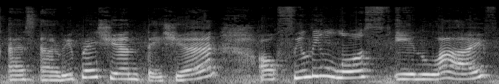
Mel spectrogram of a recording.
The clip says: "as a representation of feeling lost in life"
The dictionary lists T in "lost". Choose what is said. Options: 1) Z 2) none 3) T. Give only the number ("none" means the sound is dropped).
2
